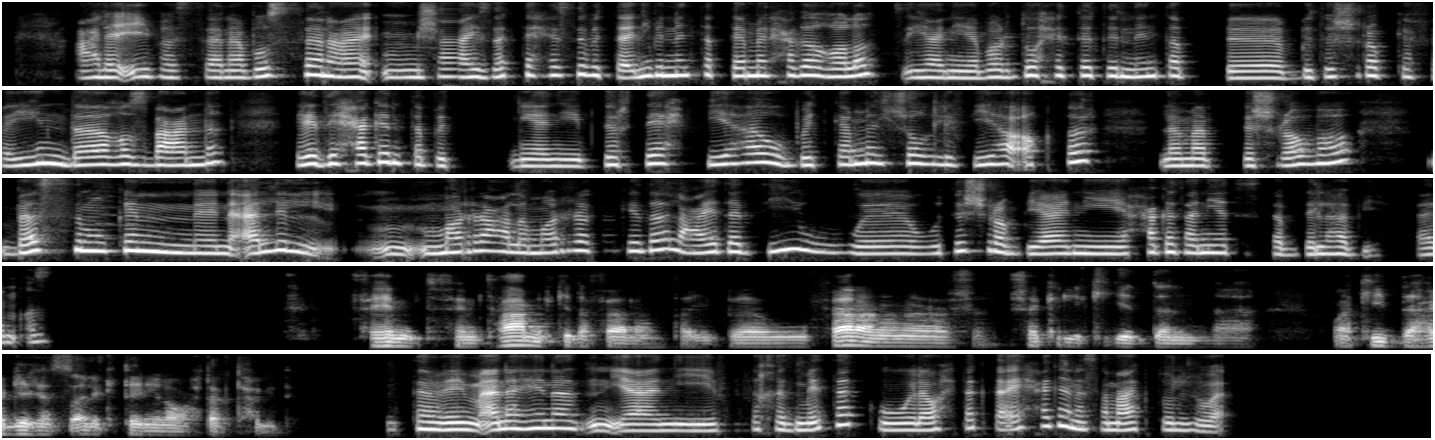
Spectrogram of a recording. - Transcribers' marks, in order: other background noise; tapping
- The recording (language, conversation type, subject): Arabic, advice, إزاي أتغلب على الأرق وصعوبة النوم بسبب أفكار سريعة ومقلقة؟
